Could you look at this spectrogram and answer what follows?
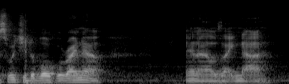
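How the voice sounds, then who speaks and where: Very fast man with a very deep, low pitch and fairly even intonation, in a New York accent, with audible room echo. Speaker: podcast co-host. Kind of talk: casual chat.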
